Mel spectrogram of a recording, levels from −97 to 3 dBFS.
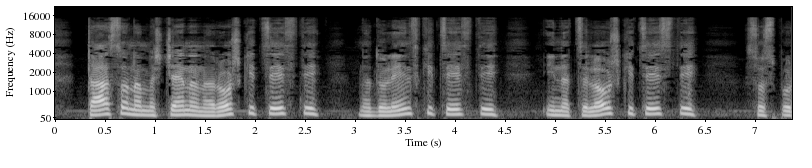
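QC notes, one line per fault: throughout – low-bitrate audio saved at a high bitrate: the speech has nothing above 14.9 kHz and keeps the smeared texture of a heavily compressed source. The likely cause is an encode at a very low bitrate, which fits something like HE-AAC near 24 kbit/s, that was later saved again as high-bitrate MP3. The second encode cannot restore what the first one removed. A simple low-pass filter would give the cut-off without the compression smear.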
